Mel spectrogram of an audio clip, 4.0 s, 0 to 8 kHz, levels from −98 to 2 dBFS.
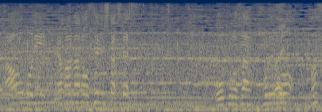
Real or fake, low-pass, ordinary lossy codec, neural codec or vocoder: real; 7.2 kHz; AAC, 48 kbps; none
